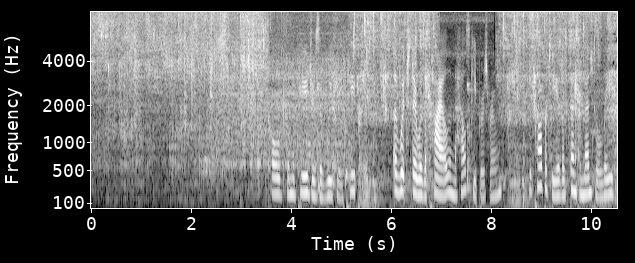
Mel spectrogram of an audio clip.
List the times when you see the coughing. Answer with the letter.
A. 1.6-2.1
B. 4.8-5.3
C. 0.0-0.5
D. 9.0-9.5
B.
